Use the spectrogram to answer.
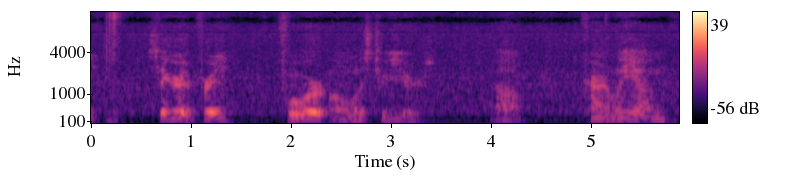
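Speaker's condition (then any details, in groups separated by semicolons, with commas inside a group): Cerebral palsy; affects gait and walking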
